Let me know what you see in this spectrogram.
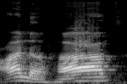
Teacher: عین نون زبر عن، ہا الف زبر ہا، عن ہا، یہاں پر آپ نے کیا کرنا ہے، نون کے اوپر آپ نے غنہ نہیں کرنا، ان ہا نہیں پڑھنا۔ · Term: اظہار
